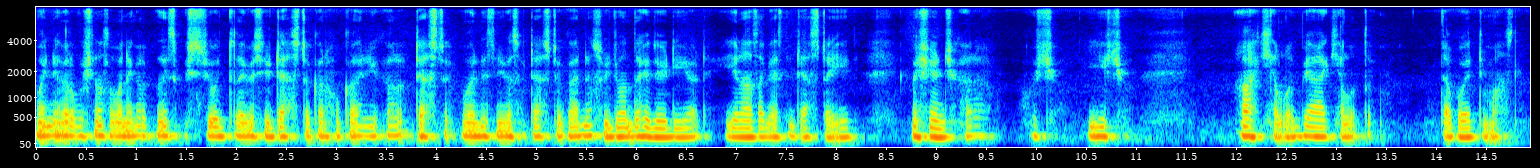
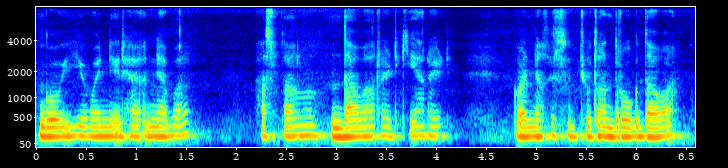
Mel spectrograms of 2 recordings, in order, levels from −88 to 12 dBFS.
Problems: none marked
